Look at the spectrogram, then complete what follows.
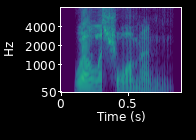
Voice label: "Welshwoman", American

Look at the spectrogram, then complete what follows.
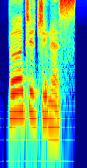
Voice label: "vertiginous", Indian

